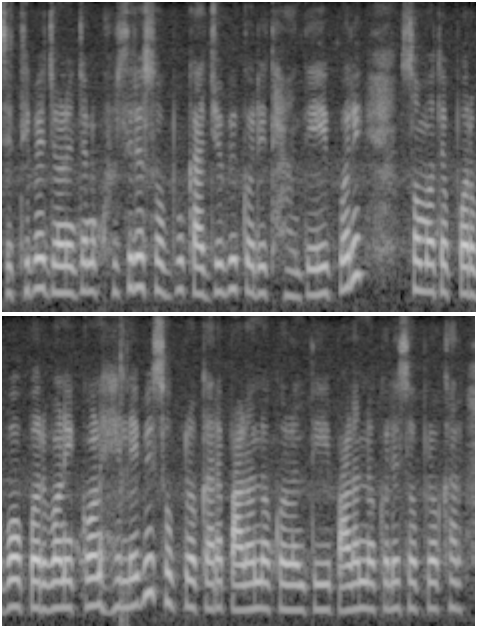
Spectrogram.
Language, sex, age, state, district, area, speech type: Odia, female, 30-45, Odisha, Koraput, urban, spontaneous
